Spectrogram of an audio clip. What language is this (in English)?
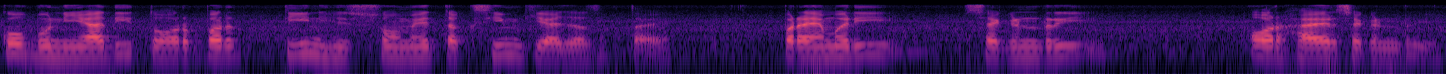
Urdu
